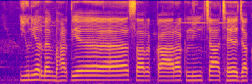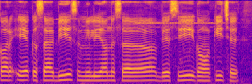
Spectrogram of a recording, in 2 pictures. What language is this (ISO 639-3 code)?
mai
